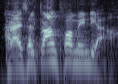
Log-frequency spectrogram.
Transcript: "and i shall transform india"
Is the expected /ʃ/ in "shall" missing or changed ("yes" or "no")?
yes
